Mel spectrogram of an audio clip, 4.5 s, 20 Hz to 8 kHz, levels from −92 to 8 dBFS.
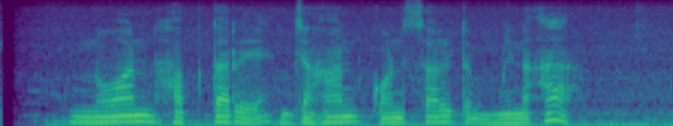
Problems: none marked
